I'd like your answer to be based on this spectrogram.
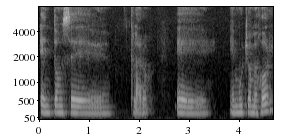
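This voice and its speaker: A woman speaks with a Polish accent. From Poland, Warsaw. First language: Polish (speaking Spanish). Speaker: flamenco dancer and teacher. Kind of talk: interview. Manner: halting, with repetitions.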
